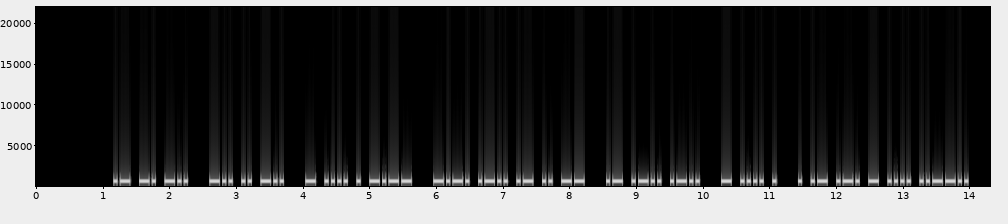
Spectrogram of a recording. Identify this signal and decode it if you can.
Morse code, heard as a keyed tone, about 25 wpm, 700 Hz. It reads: AND DID THEY CLAIM ALL THE EARTH?
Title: Sentences from Top 1500 Words 25wpm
